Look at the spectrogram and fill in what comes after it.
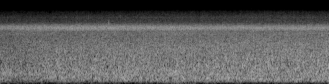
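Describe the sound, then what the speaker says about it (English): A waterfall on a hike in Ilam, Nepal, pours steadily as a loud, close, unbroken rush of broadband water noise with no voices over it. "Here there's another waterfall"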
